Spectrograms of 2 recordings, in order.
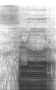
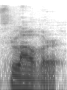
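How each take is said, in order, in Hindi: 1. यह शब्द 'floor' जैसा लगता है, एक शब्दांश। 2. यह शब्द 'flower' जैसा लगता है, दो शब्दांश। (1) "इसको हम अब तक फ्लोर पढ़ते हैं" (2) "सही प्रोनाउंसिएशन है फ्लावर"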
